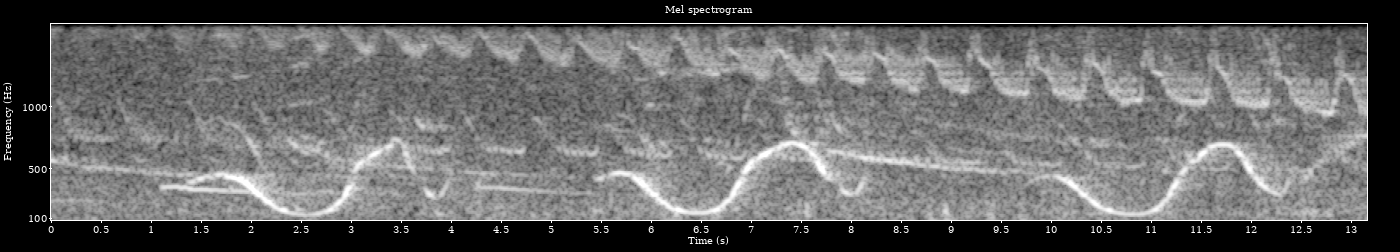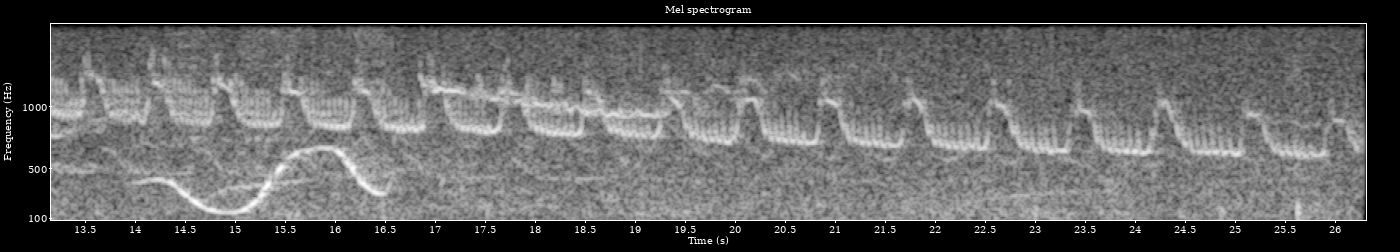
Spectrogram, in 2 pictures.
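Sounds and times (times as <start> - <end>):
bowhead whale deep tonal U-shaped calls: 0.0 - 18.6
chorus of fainter higher wavering whale calls: 0.0 - 25.4.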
